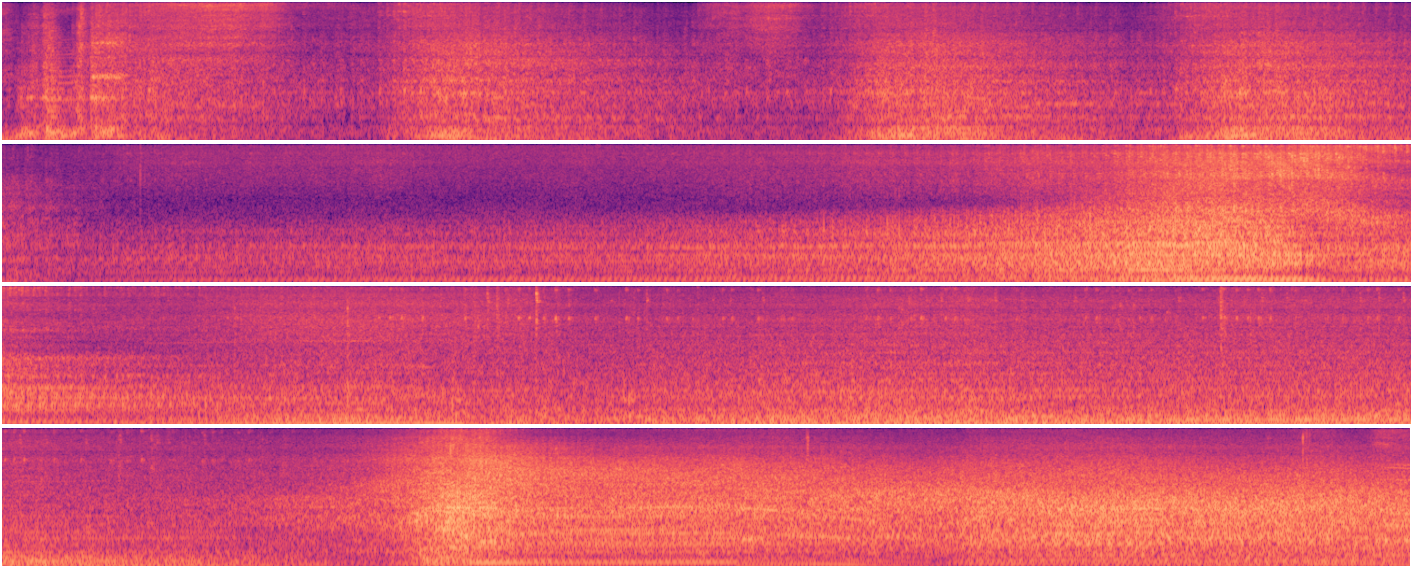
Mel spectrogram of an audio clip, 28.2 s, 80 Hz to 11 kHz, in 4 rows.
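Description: Porsche 356 Pre A's air-cooled flat-four engine started with the dash push-button and blipped in short revs a few times. It then runs under way, its note building to a loud peak about halfway through and again near the end.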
